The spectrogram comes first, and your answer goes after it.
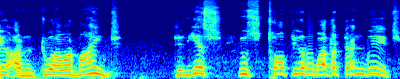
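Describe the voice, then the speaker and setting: Speaking at a very slow pace in a Bengali accent, a man with an extremely high pitch and a dark, mellow tone is recorded with a dry, close sound and no echo. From India, Bengal. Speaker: school teacher. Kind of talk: lecture. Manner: halting.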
